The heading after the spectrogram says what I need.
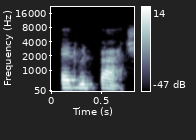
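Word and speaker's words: Bach: I haven't done training in he's actually Edward Batch. He was Welsh. Yes, that's it. This is how we pronounce his name.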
